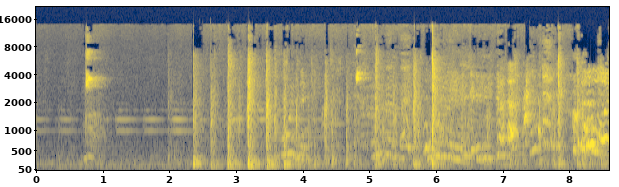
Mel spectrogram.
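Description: Children's feet stamping and thudding on a wooden parquet dance floor as they dance, a quick run of sharp thumps starting about two seconds in.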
